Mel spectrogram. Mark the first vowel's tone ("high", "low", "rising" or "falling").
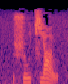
high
